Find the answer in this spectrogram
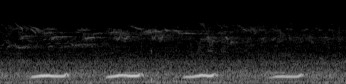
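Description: Stock dove giving four low, rising coos, each about a third of a second, repeated a little under once a second. Faint hiss and distant high bird sounds behind.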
